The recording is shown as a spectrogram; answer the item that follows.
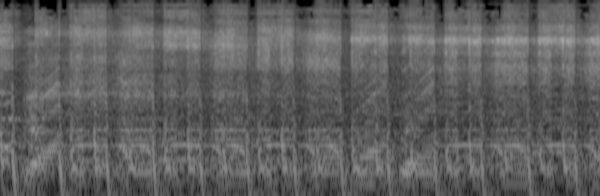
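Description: Electronic dance music played loud by DJs over a hall PA system, with a steady driving beat.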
